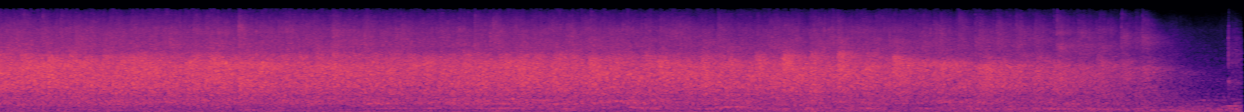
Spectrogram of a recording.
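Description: An audience applauds loudly in a large echoing hall, then the applause fades away.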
